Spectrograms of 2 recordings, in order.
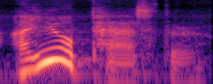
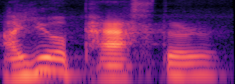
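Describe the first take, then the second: First: Laughing mock question from his wife; teasing wife. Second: Softer, quiet, turned inward; sincere, hushed self-question. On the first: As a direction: tease him, laughing through it. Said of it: "but she says". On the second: Real, not acted. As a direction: ask it of yourself, softly. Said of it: "ring so true in my heart".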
